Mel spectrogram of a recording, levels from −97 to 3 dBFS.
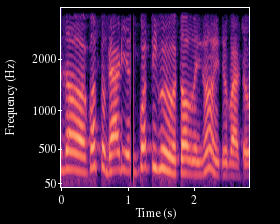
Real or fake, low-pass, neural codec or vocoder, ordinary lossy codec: fake; 3.6 kHz; codec, 16 kHz in and 24 kHz out, 2.2 kbps, FireRedTTS-2 codec; none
